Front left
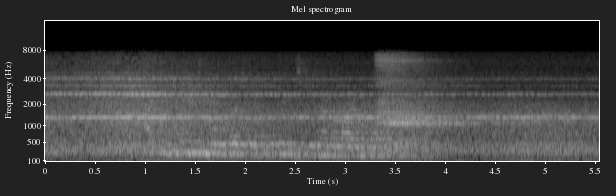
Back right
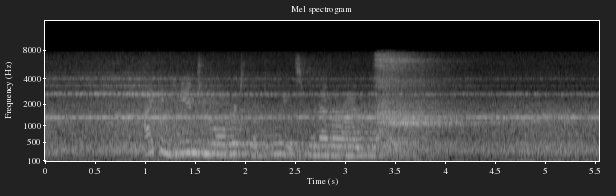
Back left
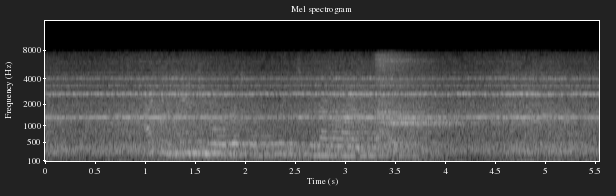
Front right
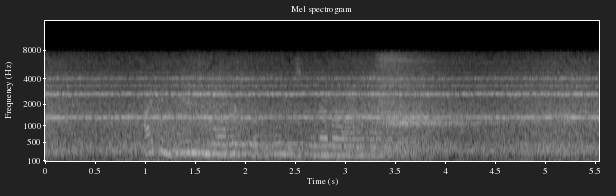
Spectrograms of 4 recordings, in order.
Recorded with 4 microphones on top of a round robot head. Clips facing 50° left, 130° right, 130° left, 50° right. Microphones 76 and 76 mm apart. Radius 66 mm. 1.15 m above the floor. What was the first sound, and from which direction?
A woman speaking, 100° right.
